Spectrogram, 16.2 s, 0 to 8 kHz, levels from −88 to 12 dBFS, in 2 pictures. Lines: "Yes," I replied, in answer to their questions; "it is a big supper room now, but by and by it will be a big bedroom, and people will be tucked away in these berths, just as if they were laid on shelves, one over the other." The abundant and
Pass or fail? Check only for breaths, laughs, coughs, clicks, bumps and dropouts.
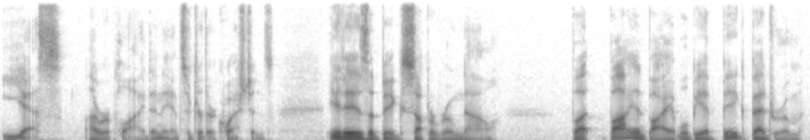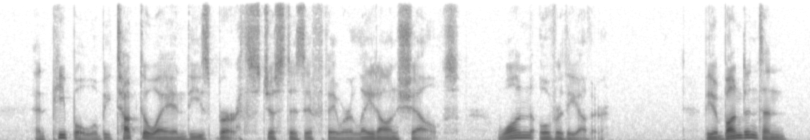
pass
